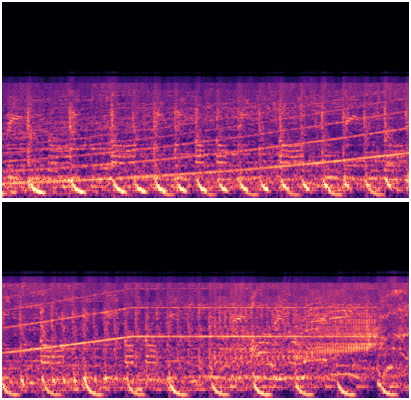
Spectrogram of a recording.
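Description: Electronic dance music: a fast, steady kick drum under a synth tone that rises in pitch for about five seconds, then holds level until it cuts off near the end.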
